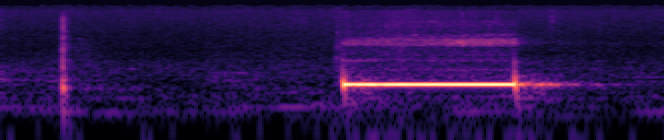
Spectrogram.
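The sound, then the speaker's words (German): Ringing tone on an outgoing phone call: a faint click, then a single steady tone lasting about a second over quiet background hiss. “Ich rufe natürlich nochmal an. Immer weiter.”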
